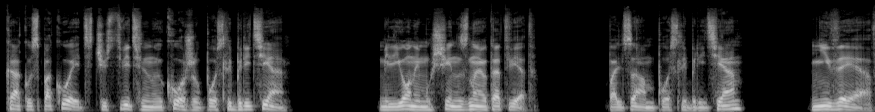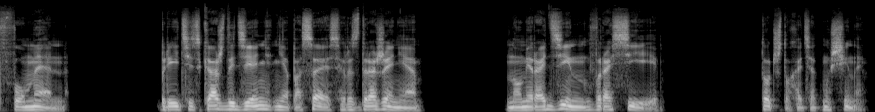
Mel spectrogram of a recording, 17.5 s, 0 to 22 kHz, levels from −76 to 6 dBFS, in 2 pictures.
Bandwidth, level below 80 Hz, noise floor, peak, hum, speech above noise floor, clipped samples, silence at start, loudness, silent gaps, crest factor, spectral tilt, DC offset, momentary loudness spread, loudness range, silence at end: 16.5 kHz; -46 dBFS; under -90 dBFS; 0 dBFS; none; over 74 dB; under 0.1%; 0.05 s; -16 LUFS; 2.94-3.77 s, 5.41-6.06 s, 7.48-8.06 s, 9.46-10.32 s, 13.02-13.79 s, 15.42-16.36 s; 18 dB; -4 dB/octave; 0.3%; 8 LU; 2 LU; 0.1 s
